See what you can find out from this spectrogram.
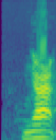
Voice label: "ngaak", pingyam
